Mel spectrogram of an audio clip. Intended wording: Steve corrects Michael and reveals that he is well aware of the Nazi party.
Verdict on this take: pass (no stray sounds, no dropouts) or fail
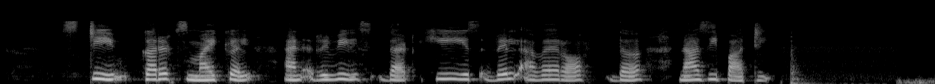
fail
